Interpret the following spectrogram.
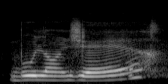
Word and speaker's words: boulangère: For the female, you add E. Boulangère. That's how you pronounce it. Boulangère.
